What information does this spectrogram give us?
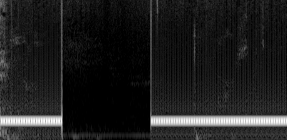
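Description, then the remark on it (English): A phone line rings through as a crank call is placed: a steady electronic tone sounds, breaks off for about a second, then returns and holds. Loud, with a faint low hum underneath and no talking. “don't make a crank phone call.”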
